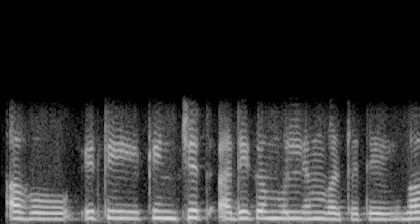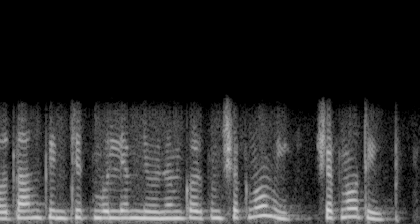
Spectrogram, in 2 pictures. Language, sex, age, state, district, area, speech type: Sanskrit, female, 18-30, Rajasthan, Jaipur, urban, conversation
